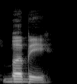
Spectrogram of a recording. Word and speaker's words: Bubby: Bubby.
